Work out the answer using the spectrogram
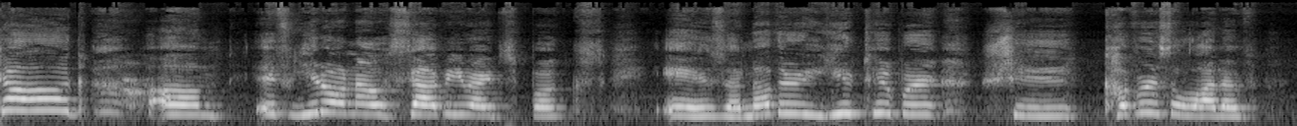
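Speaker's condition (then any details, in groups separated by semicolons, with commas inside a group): Cerebral palsy, severe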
